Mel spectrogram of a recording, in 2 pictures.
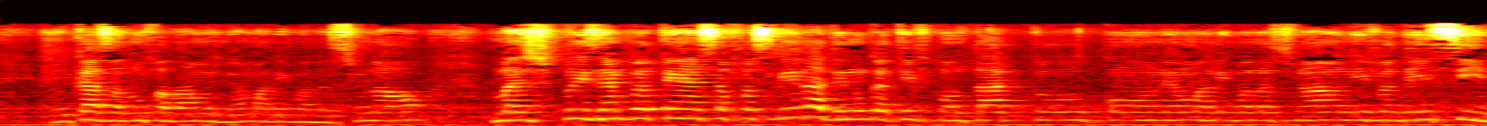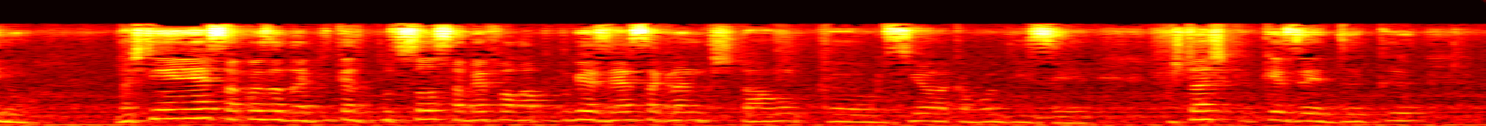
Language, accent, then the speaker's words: Portuguese; Angola; E sendo angolana e sendo africana, por só saber falar português e não saber falar nenhuma.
